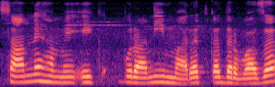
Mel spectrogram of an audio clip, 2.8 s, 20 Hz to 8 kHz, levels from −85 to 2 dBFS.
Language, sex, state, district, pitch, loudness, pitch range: Hindi, female, Uttar Pradesh, Muzaffarnagar, 190 Hz, -16 LUFS, 180-200 Hz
